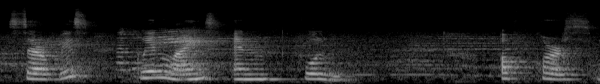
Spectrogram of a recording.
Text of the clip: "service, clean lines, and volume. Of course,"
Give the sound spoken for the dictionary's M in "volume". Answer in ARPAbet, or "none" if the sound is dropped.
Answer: none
